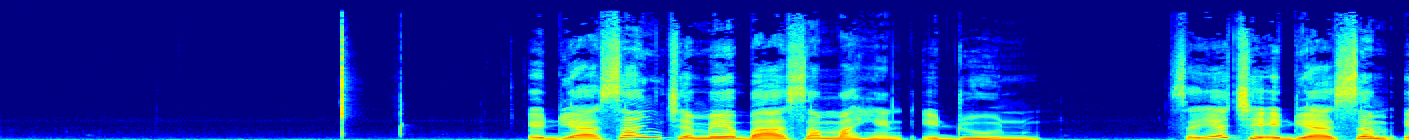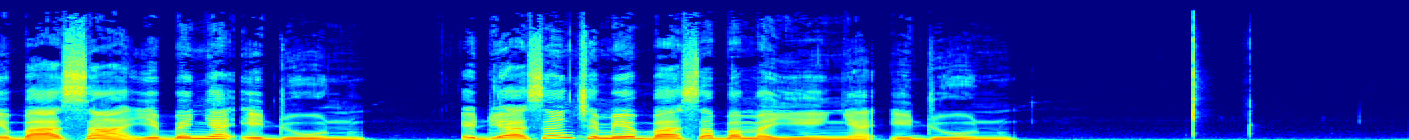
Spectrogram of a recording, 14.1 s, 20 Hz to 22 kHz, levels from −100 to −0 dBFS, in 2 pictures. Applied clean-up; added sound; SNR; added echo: none; none; none; none.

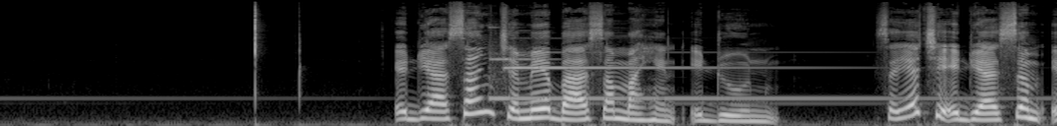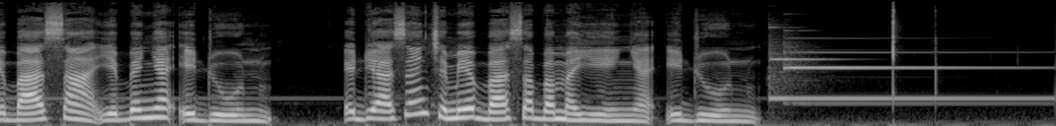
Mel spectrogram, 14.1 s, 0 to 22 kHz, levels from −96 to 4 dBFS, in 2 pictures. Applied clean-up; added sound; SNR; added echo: none; Bell / Doorbell; 18 dB; none.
